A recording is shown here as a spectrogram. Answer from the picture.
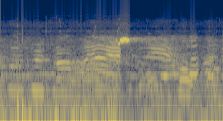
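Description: A football kicked with a dull thump just after the start, amid shouting voices of players and spectators on the pitch. A brief shrill high-pitched sound about a second in is the loudest moment.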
